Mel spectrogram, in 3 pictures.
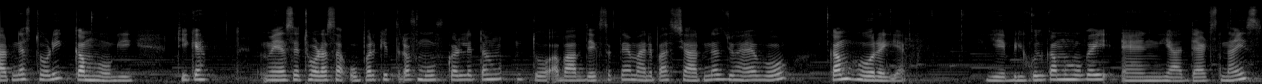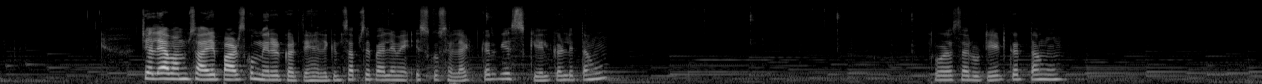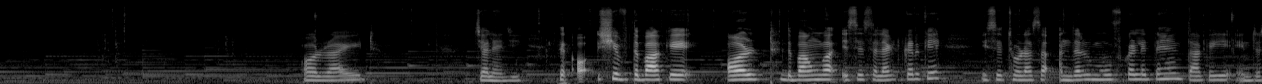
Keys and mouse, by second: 0.9 KP_Decimal, 1.4 middle click, 1.9 click, 2.3 click, 2.9 click, 3.5 click, 5.1 g, 8.3 Down, 9.3 click, 10.0 click, 10.3 Tab, 10.9 middle click, 11.7 middle drag, 13.0-13.5 middle drag, 13.9 middle click, 14.7 middle click, 15.6 click, 16.4 click, 16.9 click, 17.5 s, 18.4-19.8 drag, 20.1 s, 20.8 click, 21.0 g, 21.6 click, 21.9 r, 26.3 middle click, 26.6 Tab, 28.4 g, 29.3 click, 31.1 alt+click, 32.4 alt+click, 33.2 alt+click, 33.3 alt+shift+middle click, 33.9 shift+middle click, 34.1 shift+click, 34.8 g, 35.3 click, 35.9 Tab, 37.1 Tab, 37.6 g.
